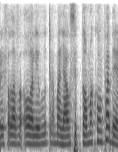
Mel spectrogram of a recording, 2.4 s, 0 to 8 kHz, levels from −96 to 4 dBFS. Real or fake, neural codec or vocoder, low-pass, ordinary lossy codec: fake; codec, 16 kHz, 1.1 kbps, Voila-Tokenizer; none; none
